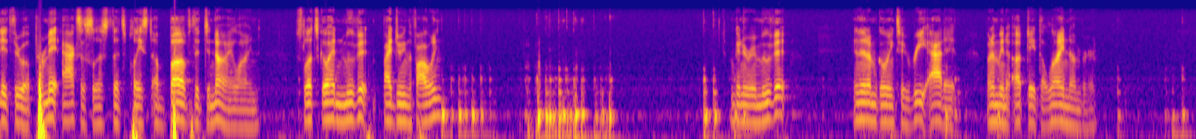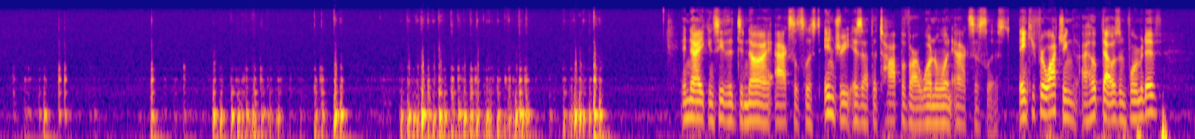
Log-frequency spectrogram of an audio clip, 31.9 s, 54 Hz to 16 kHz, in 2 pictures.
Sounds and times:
Computer keyboard: 5.8 - 8.2, 9.4 - 9.7, 18.8 - 20.6, 21.3 - 24.0.

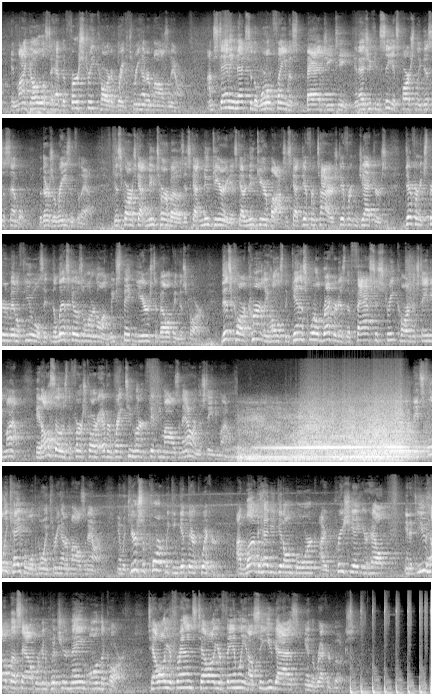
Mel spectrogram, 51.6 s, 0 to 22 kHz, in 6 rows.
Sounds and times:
Speech: 0.0 - 30.4, 34.0 - 50.1.

